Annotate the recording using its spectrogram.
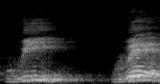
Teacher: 단모음이지만 이중모음으로 발음하는 것도 허용한다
